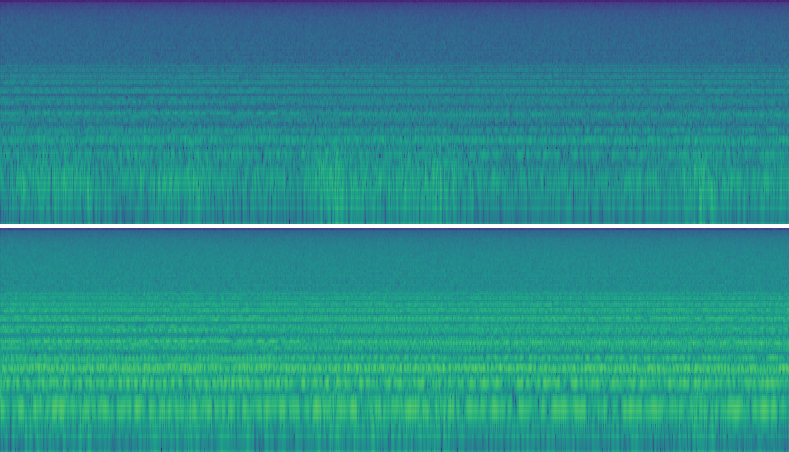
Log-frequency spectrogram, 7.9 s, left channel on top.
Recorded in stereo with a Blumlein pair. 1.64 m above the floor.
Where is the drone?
35° right.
